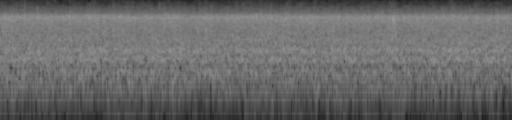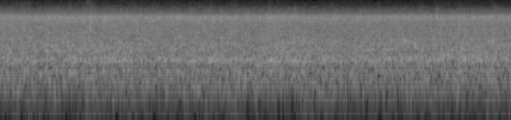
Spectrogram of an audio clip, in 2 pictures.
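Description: Shallow, rocky river running over and between boulders: a steady, even rush of water.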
